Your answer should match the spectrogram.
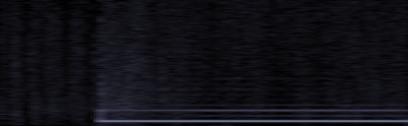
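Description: A telephone dial tone comes on abruptly after a moment of low background noise, a loud, steady, unbroken hum holding one pitch to the end, with no keypad tones heard.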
